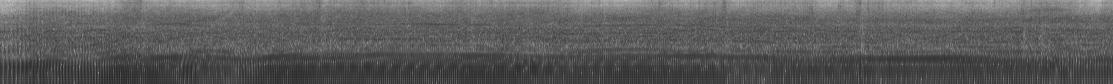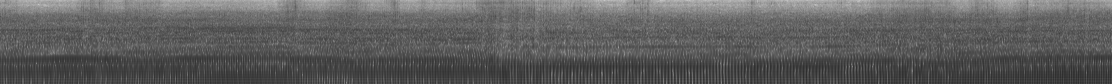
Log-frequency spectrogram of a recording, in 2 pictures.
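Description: A string trimmer line whips and cuts through grass.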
